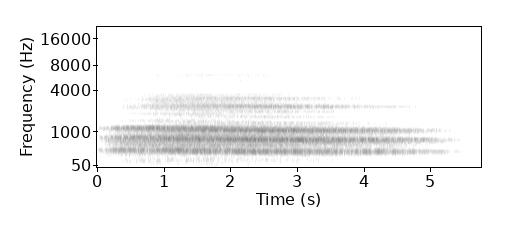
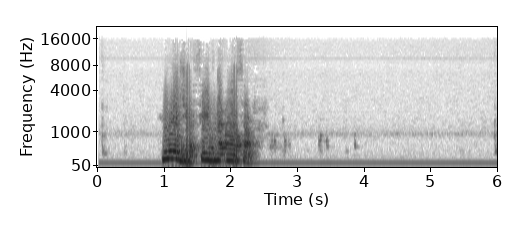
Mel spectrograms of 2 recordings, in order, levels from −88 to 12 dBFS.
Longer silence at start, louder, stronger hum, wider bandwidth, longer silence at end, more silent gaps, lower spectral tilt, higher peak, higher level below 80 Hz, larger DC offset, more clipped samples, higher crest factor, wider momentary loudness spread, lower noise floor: second, 0.05 s vs 0.95 s; second, -50 LUFS vs -9 LUFS; neither; second, 10.5 kHz vs 13 kHz; second, 0.6 s vs 3.55 s; neither; second, -4 dB/octave vs -7.5 dB/octave; second, -36 dBFS vs 0 dBFS; second, under -90 dBFS vs -36 dBFS; neither; neither; about the same, 16 dB vs 14 dB; first, 15 LU vs 10 LU; first, -85 dBFS vs -40 dBFS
